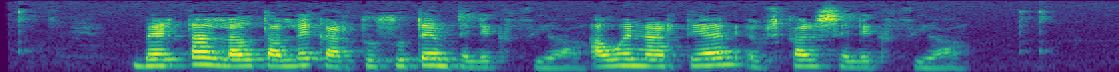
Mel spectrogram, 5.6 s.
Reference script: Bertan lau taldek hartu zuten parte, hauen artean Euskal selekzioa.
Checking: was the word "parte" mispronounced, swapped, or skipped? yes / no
yes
